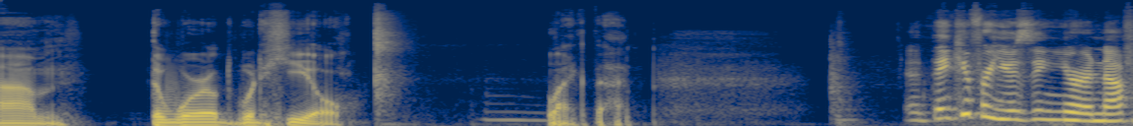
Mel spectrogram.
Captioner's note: snaps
